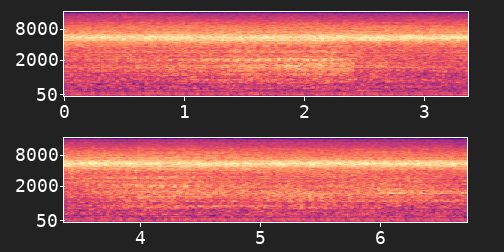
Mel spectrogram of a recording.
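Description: An engine idling steadily: a constant low hum under general outdoor noise.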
